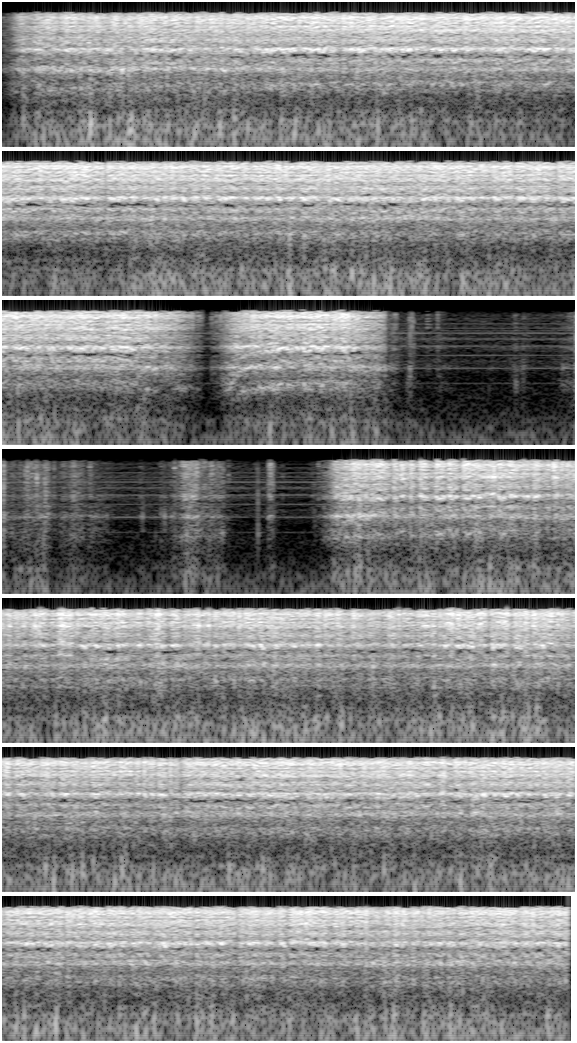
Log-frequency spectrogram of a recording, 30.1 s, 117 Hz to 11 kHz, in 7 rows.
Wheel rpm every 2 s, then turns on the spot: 180, 230, 230, 220, 190, 90, 10, 70, 230, 230, 230, 220, 220, 220, 220.
8-14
